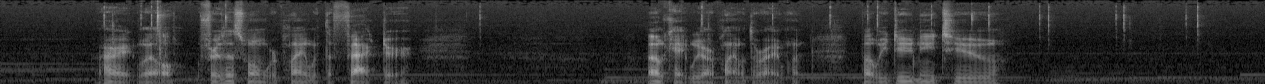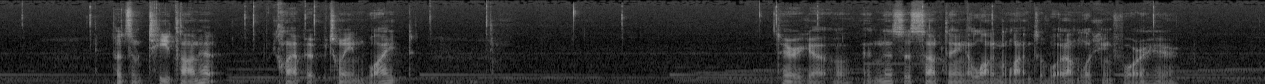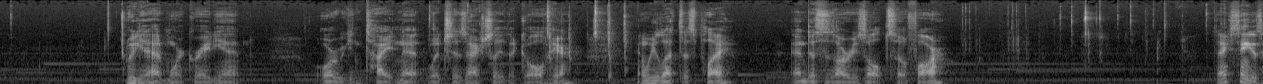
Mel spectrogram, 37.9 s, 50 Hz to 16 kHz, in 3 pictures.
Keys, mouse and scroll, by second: 4.8-8.6 drag, 9.4 q, 10.4-14.1 drag, 14.1 scroll up 1, 15.1-30.1 drag, 30.1 scroll down 1, 31.2 shift+space, 34.9 scroll down 1, 35.9 click, 36.1 g, 36.5 click, 36.8 middle click, 37.5-37.9 scroll down 1.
